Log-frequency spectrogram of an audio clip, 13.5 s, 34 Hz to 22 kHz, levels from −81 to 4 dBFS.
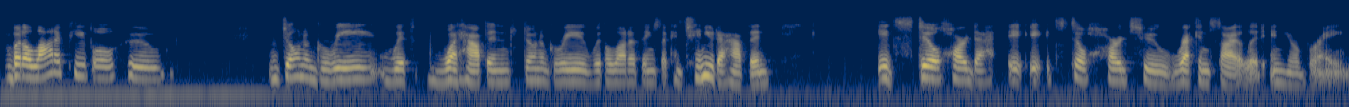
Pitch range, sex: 140-175 Hz, female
